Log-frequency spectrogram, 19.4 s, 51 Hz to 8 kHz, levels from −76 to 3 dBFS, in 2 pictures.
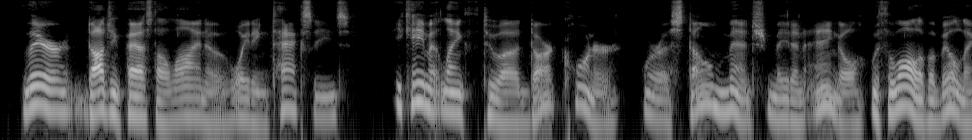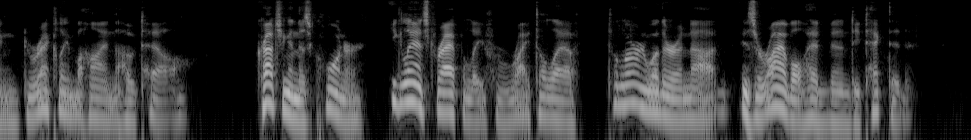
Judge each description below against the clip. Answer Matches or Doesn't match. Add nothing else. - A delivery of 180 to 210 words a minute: Doesn't match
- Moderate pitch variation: Doesn't match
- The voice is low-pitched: Matches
